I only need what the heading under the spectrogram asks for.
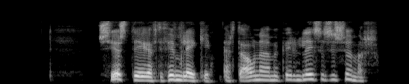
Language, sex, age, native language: Icelandic, female, 40-49, Icelandic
